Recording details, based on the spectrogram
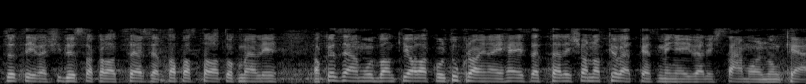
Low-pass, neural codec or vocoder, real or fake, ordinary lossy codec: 5.4 kHz; codec, 16 kHz, 8 kbps, FreqCodec, larger model; fake; none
